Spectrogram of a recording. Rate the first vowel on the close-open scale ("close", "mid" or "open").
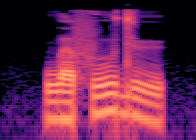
open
